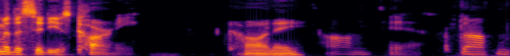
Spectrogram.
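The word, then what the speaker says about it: Kearney: the the the name of the city is Carney Carney yeah don't have them to have a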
